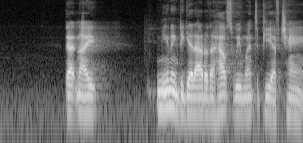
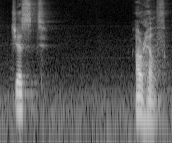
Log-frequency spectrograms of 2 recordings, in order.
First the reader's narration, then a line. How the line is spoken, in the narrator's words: Jay said gently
